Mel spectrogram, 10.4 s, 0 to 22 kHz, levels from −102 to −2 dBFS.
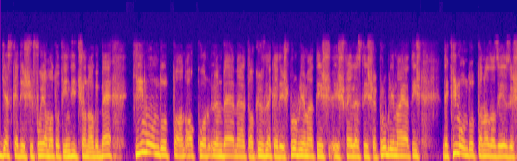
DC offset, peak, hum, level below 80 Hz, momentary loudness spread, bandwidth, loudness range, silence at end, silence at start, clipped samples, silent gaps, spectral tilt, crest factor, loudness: under 0.1%; -2 dBFS; none; -58 dBFS; 6 LU; 7.6 kHz; 1 LU; 0 s; 0 s; under 0.1%; none; -8.5 dB/octave; 12 dB; -15 LUFS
